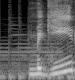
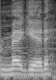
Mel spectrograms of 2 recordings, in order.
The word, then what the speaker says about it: Megid: Now, Meged or Megged, depending on how you pronounce it. I'm going to try to go with McGee as much as possible. I'm used to calling it Megged because of being around people who called it Megged when I was younger,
